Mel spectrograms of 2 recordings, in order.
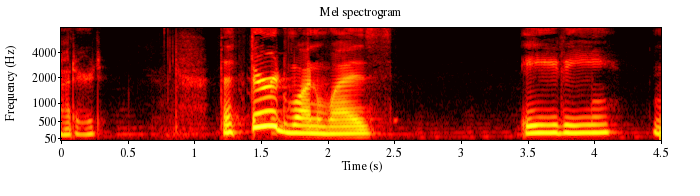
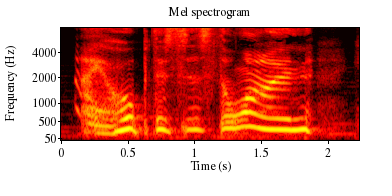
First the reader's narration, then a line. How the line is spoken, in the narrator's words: he whispered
